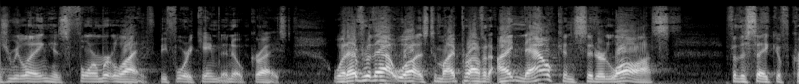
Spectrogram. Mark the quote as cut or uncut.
uncut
